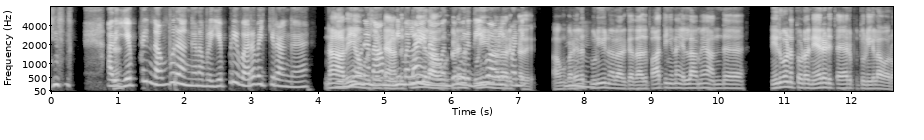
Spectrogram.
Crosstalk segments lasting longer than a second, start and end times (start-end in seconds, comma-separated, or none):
4.4-7.1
